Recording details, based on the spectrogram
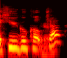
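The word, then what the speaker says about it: Hugelkultur: like the huden culture H hug culture yeah hugle culture um but I steal elements from that like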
